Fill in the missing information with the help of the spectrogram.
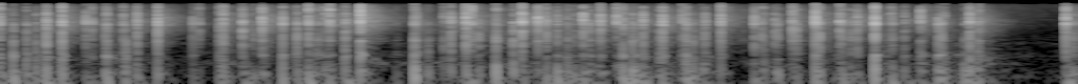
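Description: Long white nails tap rapidly on an arched bundle of striped paper straws. The result is a dense, uneven run of dozens of dry, bright clicks with almost no ring and little low end, ending in a brief soft hiss.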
